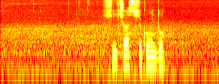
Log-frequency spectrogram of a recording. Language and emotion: Russian, neutral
